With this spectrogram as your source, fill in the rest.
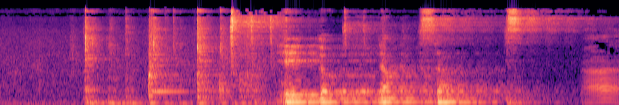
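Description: Karaoke music plays from laptop speakers.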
